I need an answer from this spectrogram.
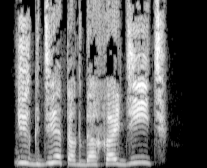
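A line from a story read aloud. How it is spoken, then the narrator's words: Young girl shouting. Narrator (Russian): выкрикнула девочка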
